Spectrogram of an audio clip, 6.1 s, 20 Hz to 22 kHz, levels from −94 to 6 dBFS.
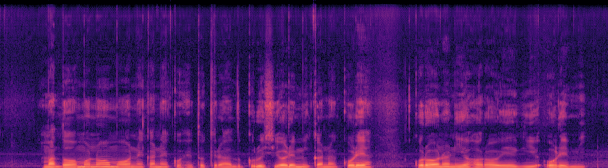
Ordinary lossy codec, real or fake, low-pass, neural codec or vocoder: none; fake; none; vocoder, 44.1 kHz, 128 mel bands every 256 samples, BigVGAN v2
